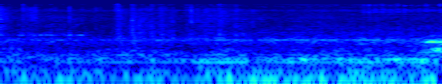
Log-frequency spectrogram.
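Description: Faint room tone: a low, steady background hum with no distinct sound event.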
